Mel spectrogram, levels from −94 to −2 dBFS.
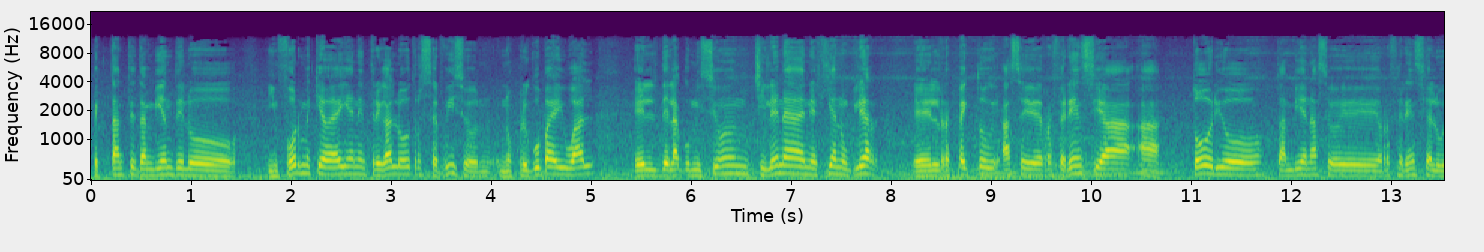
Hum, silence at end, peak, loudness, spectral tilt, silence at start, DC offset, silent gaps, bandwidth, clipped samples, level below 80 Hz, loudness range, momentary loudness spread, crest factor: none; 0 s; 0 dBFS; -15 LUFS; -5.5 dB/octave; 0 s; under 0.1%; none; 12.5 kHz; under 0.1%; -34 dBFS; 1 LU; 7 LU; 14 dB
